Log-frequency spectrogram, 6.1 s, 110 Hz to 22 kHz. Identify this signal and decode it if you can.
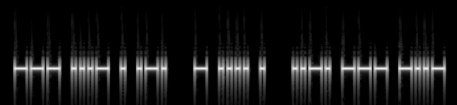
Morse code, heard as a keyed tone, about 22 wpm, 700 Hz. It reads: OVER THE FOX
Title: Pangram Challenge v2 - 22wpm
